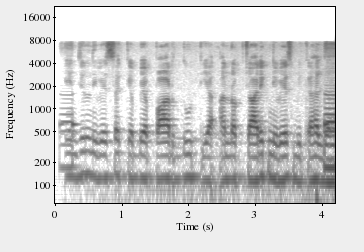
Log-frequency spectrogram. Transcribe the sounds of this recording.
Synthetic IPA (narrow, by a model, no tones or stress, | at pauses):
ẽːɲd͡ʒəlnɪʋeːʃəkːebjaːpaːɾd̪uːt̪jaʔɐ̰noːkt͡ʃaːɾɪknɪʋeːsbʱikɐɦəld͡ʒaː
